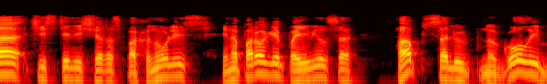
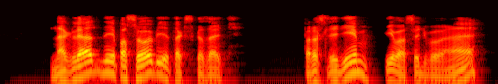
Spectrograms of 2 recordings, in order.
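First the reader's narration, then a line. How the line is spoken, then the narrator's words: Cheerful question. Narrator (Russian): весело спросил он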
